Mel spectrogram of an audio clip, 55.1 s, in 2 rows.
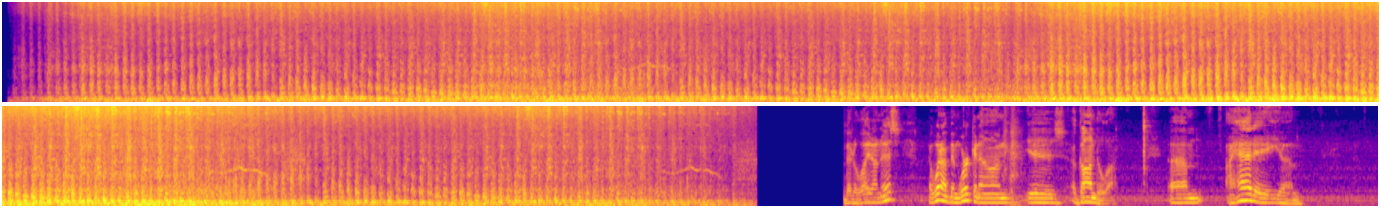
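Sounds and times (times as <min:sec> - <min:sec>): train rumbling and clattering: 0:00.1 - 0:42.6.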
